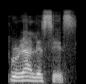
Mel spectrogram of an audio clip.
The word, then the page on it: paralysis: Indian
